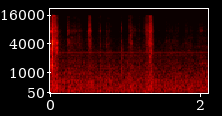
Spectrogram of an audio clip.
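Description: Tarot cards being shuffled and handled, with a few faint card clicks, the clearest near the start and another a little after a second in.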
